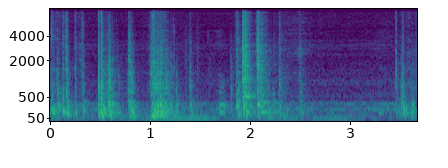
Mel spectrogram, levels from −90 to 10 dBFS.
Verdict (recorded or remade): recorded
